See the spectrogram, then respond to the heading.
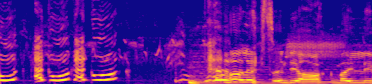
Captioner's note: laughs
